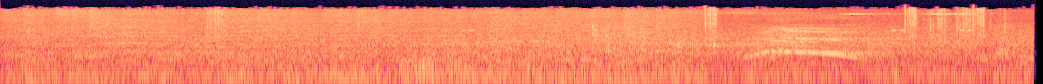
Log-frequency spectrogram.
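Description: A group of young men and women cheer and shout outdoors.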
